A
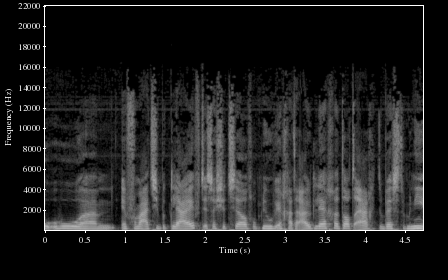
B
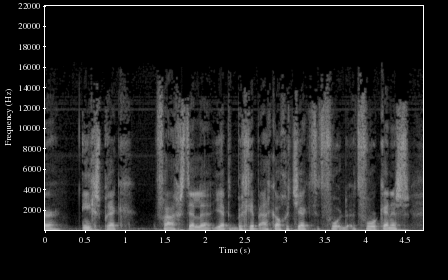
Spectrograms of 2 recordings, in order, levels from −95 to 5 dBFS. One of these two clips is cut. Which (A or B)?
A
